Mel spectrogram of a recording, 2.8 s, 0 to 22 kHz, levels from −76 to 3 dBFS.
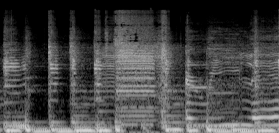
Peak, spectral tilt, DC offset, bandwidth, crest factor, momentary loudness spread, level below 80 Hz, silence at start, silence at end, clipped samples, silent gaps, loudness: -4 dBFS; -4.5 dB/octave; under 0.1%; 16.5 kHz; 14 dB; 5 LU; -22 dBFS; 0 s; 0 s; under 0.1%; none; -17 LUFS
